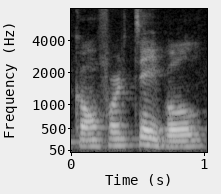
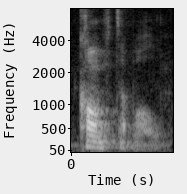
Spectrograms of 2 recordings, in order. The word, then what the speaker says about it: comfortable: que es la palabra comfortable muchas personas dicen comfortable pero no su pronunciación es comfortable otra palabra es esta de acá que significa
